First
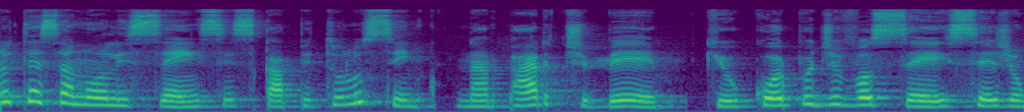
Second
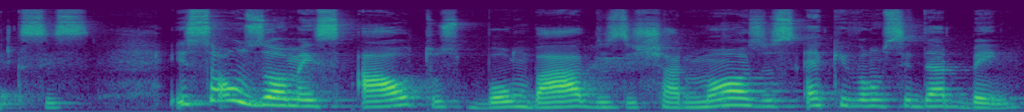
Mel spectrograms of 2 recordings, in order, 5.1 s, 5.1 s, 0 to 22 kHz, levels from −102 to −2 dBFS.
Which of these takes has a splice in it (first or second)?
first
